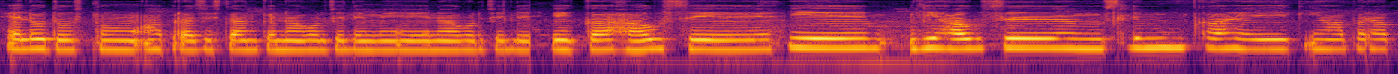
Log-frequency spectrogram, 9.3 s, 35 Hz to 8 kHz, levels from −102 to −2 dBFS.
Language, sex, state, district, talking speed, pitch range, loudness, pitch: Hindi, female, Rajasthan, Nagaur, 155 wpm, 205-235 Hz, -20 LUFS, 215 Hz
